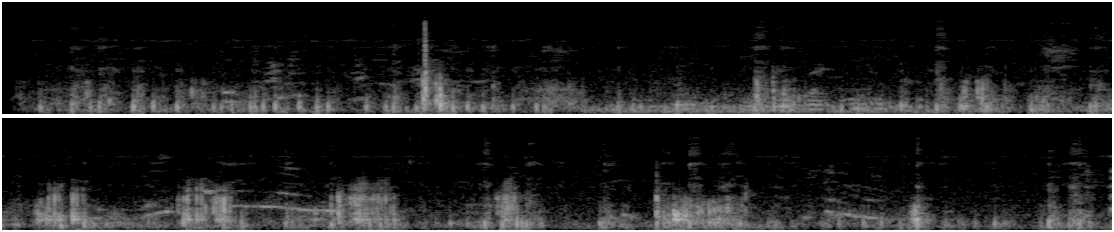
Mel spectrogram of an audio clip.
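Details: Loud, roaring stomach growls with gurgles and squeaky, pitch-sliding rumbles from gas and fluid moving: normal borborygmi.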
